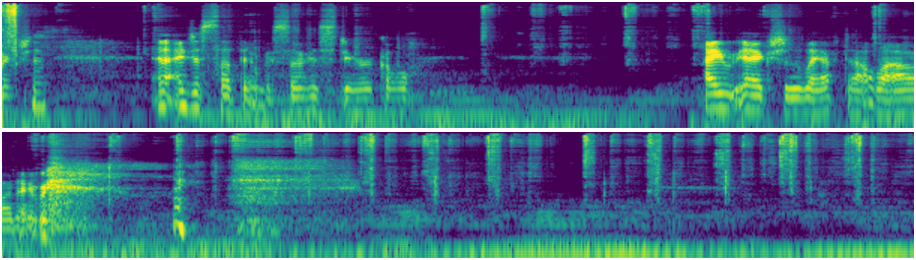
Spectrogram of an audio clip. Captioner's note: laughs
